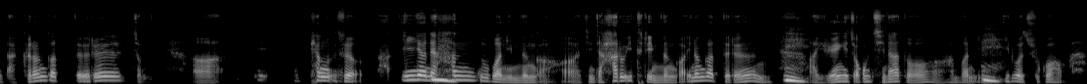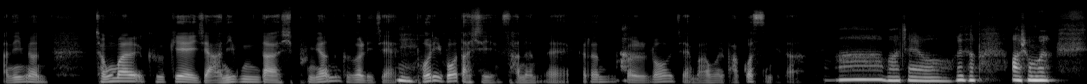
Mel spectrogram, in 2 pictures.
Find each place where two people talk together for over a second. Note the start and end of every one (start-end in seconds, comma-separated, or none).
none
